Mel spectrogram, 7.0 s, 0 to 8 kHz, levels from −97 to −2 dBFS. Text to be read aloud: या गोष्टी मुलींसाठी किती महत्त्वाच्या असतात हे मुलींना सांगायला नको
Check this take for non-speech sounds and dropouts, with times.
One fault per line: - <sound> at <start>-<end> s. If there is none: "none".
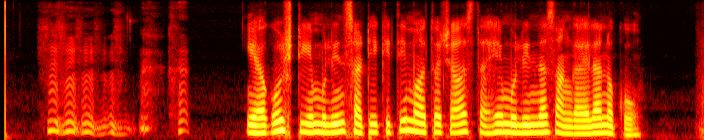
- laugh at 0.4-1.9 s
